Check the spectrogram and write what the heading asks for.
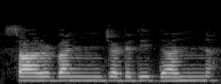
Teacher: the first anuswara is going to be the nasalized ja, okay, the nya, the nasal for the ja, for the palatal group. Sarvam jagadidam, then the dental.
